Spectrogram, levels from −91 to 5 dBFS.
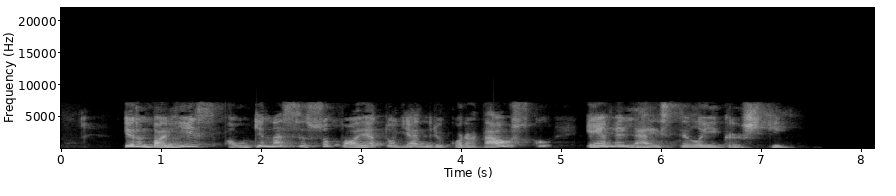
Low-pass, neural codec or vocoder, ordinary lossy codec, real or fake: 7.2 kHz; codec, 16 kHz, 2 kbps, FunCodec, trained on Chinese and English, 25 frames a second; AAC, 48 kbps; fake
